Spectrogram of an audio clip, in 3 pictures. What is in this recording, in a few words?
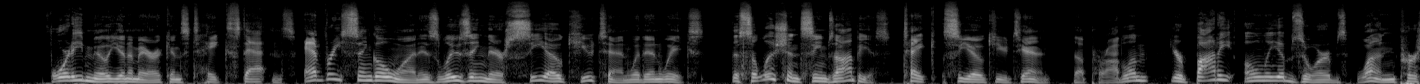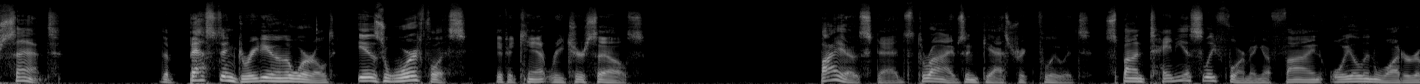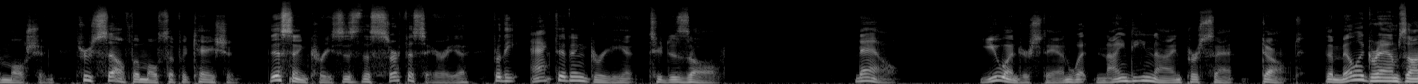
Compelling Story Telling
